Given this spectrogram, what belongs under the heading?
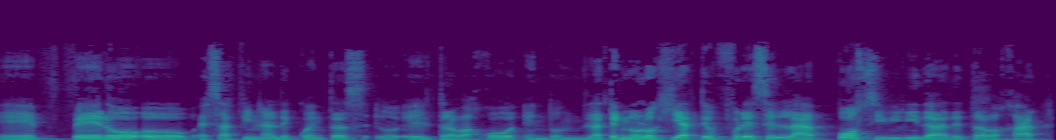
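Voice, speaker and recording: A man co-hosts a relaxed podcast. His voice sits at an ordinary middle pitch, and he talks with many pauses, fillers and restarts as he works through his ideas. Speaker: podcast co-host. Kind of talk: casual podcast chat.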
